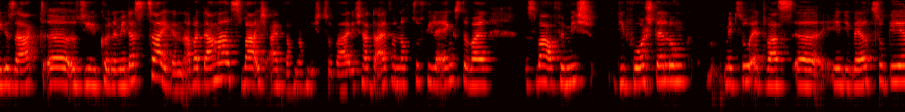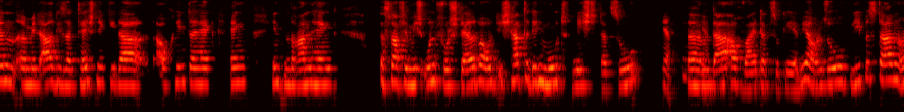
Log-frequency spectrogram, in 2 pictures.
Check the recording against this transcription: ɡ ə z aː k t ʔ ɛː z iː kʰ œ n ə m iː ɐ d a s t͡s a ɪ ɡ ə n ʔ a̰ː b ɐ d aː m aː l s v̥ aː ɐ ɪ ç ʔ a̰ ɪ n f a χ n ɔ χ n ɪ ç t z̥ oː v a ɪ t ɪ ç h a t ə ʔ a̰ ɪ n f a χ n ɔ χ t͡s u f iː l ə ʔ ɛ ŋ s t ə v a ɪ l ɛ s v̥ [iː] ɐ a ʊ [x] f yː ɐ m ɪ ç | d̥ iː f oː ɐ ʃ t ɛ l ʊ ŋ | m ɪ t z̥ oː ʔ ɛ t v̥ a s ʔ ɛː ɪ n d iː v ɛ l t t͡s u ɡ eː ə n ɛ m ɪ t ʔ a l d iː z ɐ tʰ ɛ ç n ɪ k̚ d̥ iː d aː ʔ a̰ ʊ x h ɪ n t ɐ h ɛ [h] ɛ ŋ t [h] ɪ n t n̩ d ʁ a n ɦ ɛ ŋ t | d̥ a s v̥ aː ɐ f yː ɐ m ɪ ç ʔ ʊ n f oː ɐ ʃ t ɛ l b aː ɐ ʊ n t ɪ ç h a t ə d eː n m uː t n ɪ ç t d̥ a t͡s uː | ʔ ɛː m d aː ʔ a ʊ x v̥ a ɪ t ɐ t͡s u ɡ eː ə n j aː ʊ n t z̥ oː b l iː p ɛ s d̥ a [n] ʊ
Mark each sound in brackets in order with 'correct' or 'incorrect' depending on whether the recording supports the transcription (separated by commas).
incorrect, correct, correct, correct, correct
